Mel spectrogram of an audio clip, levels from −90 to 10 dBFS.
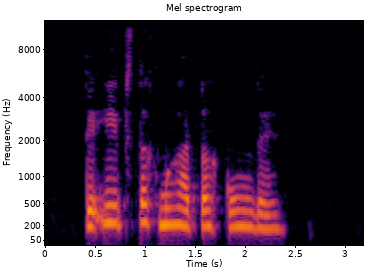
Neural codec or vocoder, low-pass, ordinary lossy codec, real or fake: none; 10.8 kHz; AAC, 64 kbps; real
